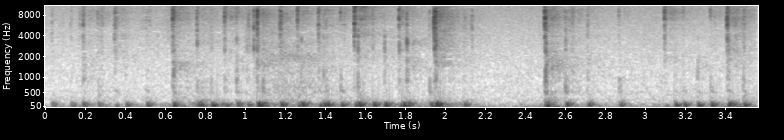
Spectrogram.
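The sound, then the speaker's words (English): Rapid typing on a computer keyboard: many quick, crisp keystrokes come in dense bursts, stop briefly partway through, then resume at the same brisk pace. “And I found an article in German, but I can't find it now, so I'm just gonna type in”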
